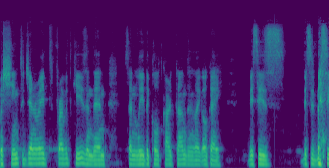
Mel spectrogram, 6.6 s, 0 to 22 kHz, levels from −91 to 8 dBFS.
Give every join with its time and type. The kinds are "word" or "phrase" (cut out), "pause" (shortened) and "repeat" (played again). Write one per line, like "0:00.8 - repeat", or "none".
none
